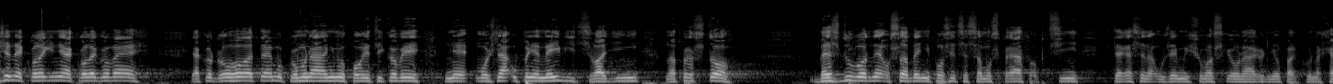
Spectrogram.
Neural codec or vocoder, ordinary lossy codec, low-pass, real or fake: none; Opus, 64 kbps; 14.4 kHz; real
